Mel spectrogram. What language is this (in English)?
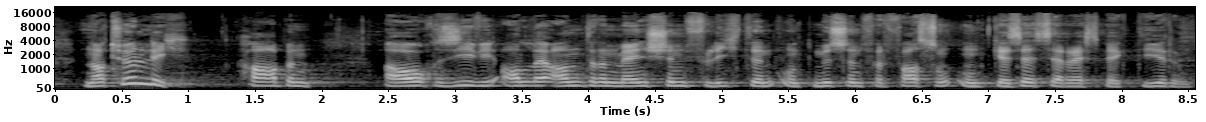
Swiss German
